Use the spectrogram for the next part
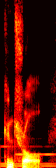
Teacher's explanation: We stress the back, control.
